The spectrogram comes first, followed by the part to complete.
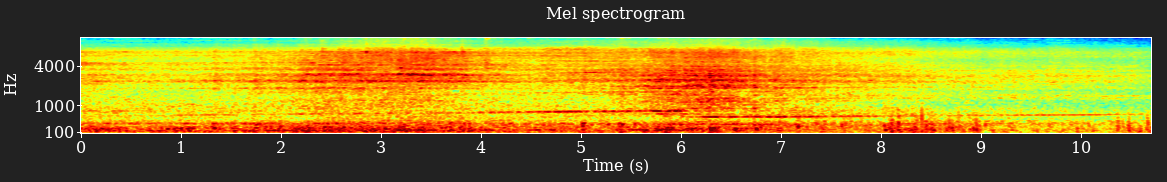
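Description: Double-deck regional electric train running past the platform close by: a steady rumble of wheels on rails, with a faint whine that falls a little in pitch around the middle. It eases off in the last couple of seconds.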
